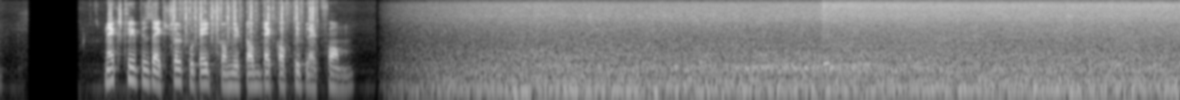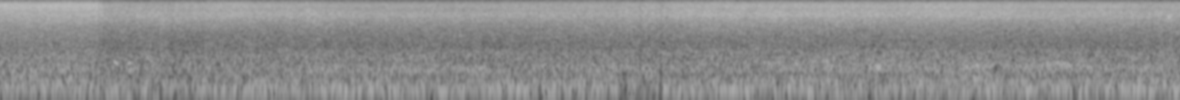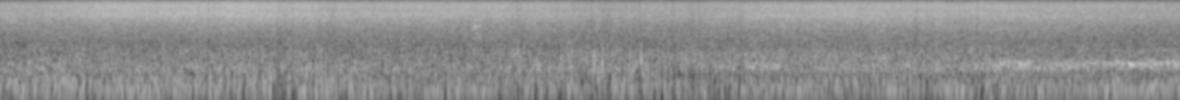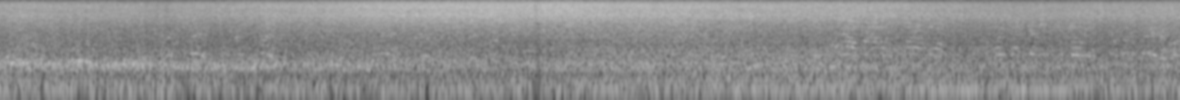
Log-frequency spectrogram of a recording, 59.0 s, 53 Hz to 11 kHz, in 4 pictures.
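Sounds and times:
heavy waves breaking: 4.9 - 59.0
wind buffeting microphone: 5.4 - 59.0.

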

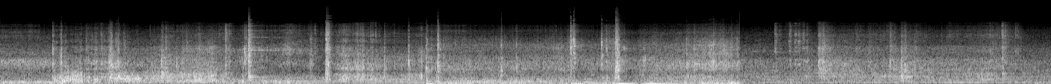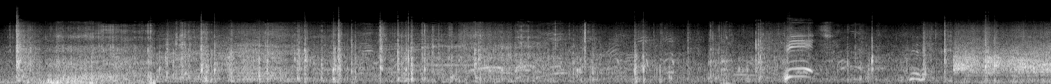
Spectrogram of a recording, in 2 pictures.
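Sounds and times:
skateboard wheels rolling on concrete: 0.0 - 21.0
skateboard clacking on ground: 0.5 - 6.4, 7.4 - 21.0.

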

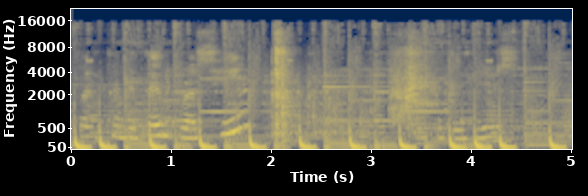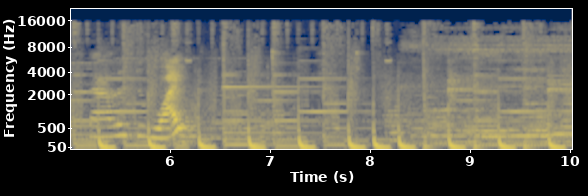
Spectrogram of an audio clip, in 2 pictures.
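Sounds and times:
background music with drum beat: 0.0 - 10.0.

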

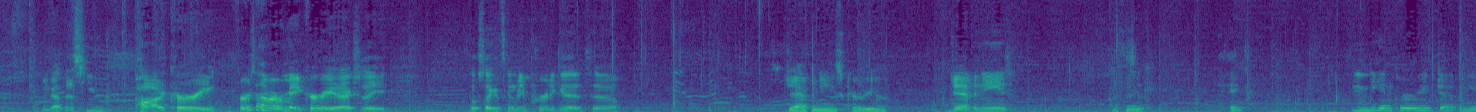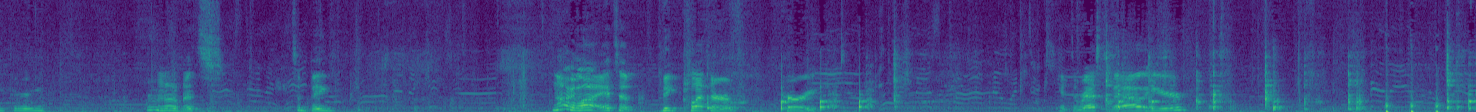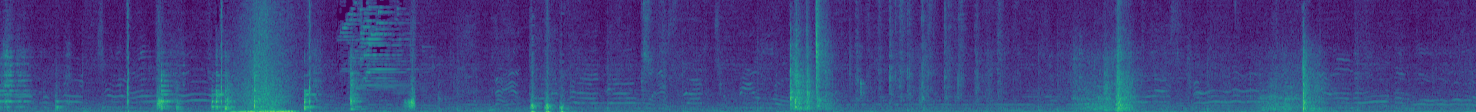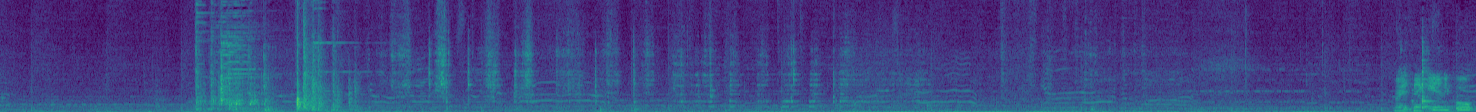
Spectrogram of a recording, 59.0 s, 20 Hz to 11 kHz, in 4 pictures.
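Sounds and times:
background music: 0.0 - 59.0
utensil scraping cooking pot: 25.7 - 30.4, 31.0 - 32.9, 38.2 - 41.2, 41.8 - 42.8, 46.6 - 57.7.

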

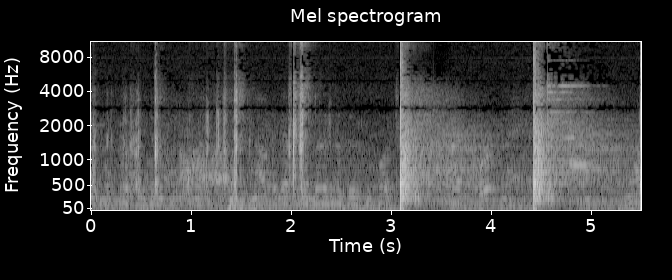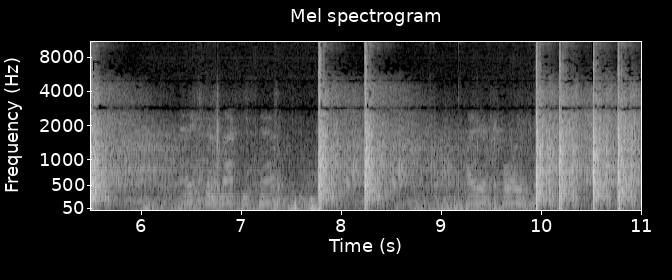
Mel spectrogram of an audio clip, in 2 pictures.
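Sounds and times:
pistol shots with echo: 3.1 - 3.8, 4.4 - 6.3, 7.8 - 8.9, 9.9 - 11.0.

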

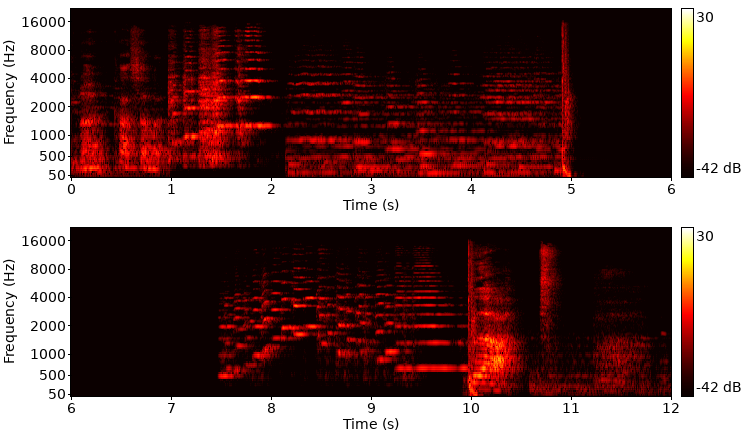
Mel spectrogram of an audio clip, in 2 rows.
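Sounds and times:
violin staccato notes: 1.0 - 2.9.

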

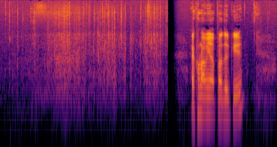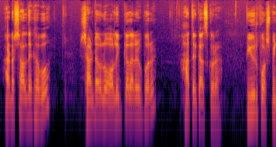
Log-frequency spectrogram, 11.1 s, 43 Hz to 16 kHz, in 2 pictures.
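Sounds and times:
crinkling and rustling handling: 0.0 - 3.4.

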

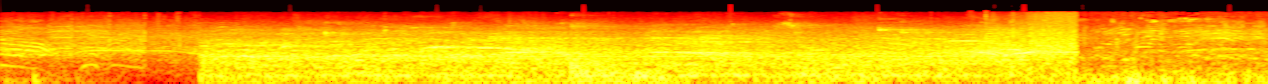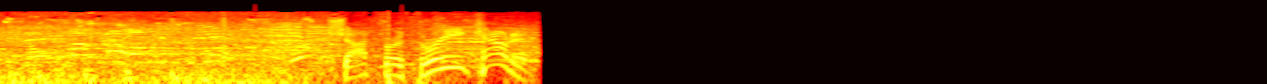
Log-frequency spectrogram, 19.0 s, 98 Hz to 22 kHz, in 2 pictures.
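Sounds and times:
arena crowd noise: 0.0 - 13.6
basketball court sounds: 1.5 - 13.1.

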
